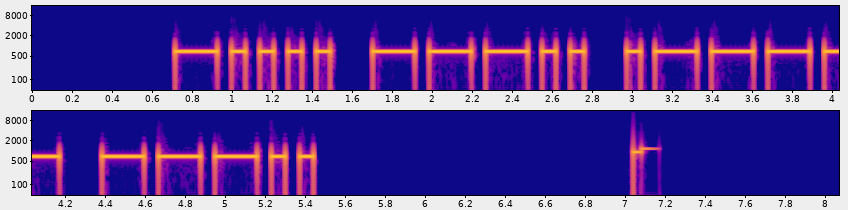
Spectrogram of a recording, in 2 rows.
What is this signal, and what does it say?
Morse code, heard as a keyed tone, about 17 wpm, 700 Hz. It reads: 6818
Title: Numbers - 4-Digit 17wpm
